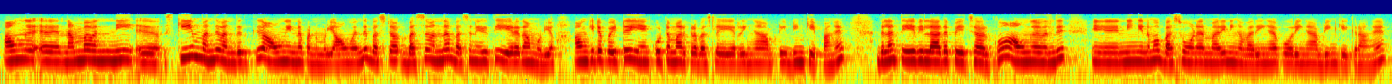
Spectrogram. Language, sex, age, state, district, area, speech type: Tamil, female, 18-30, Tamil Nadu, Krishnagiri, rural, spontaneous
